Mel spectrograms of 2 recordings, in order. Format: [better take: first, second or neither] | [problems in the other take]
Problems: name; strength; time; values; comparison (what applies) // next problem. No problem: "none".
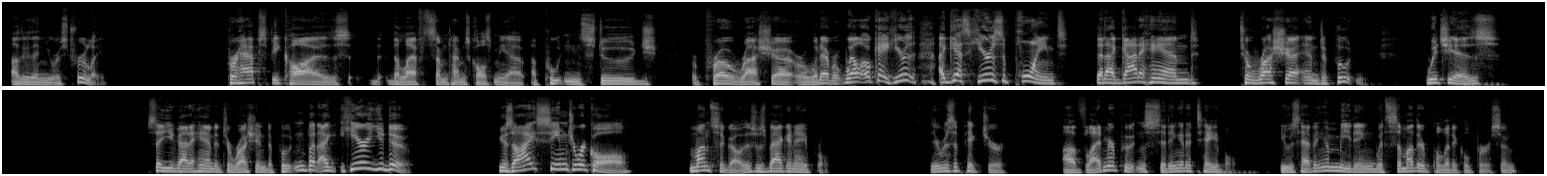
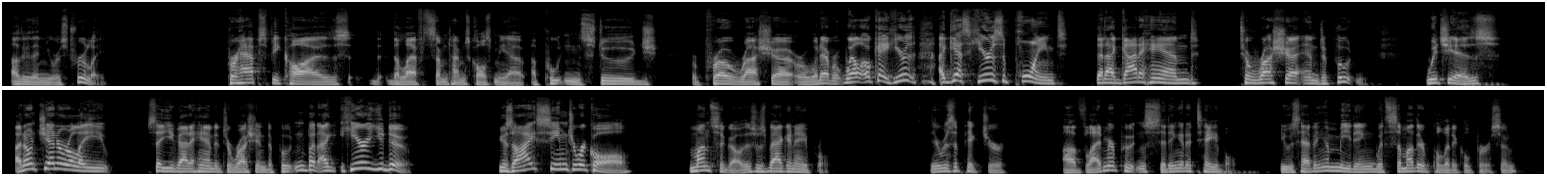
second | audio cutting out; at 15 s for 1.5 s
